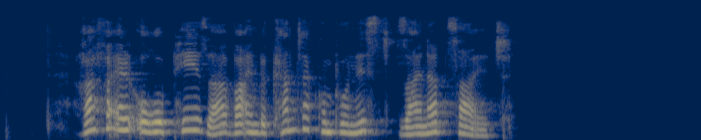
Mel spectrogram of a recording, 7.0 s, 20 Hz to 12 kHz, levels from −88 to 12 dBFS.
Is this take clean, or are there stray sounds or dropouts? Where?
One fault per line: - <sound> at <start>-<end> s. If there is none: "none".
none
